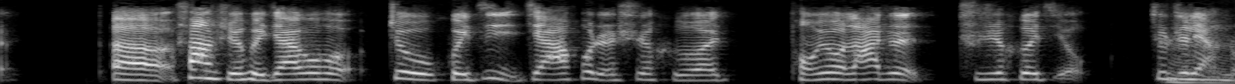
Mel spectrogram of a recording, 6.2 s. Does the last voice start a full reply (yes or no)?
yes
